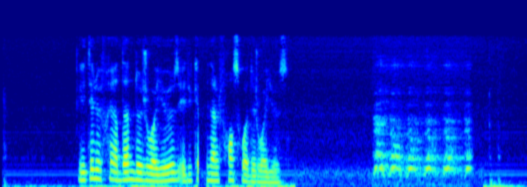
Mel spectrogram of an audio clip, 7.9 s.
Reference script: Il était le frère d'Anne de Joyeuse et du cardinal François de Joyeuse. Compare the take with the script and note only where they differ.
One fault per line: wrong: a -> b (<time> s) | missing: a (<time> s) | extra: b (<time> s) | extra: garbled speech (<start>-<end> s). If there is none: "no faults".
no faults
